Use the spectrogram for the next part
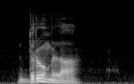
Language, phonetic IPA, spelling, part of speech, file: Polish, [ˈdrũmla], drumla, noun, Pl-drumla.ogg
